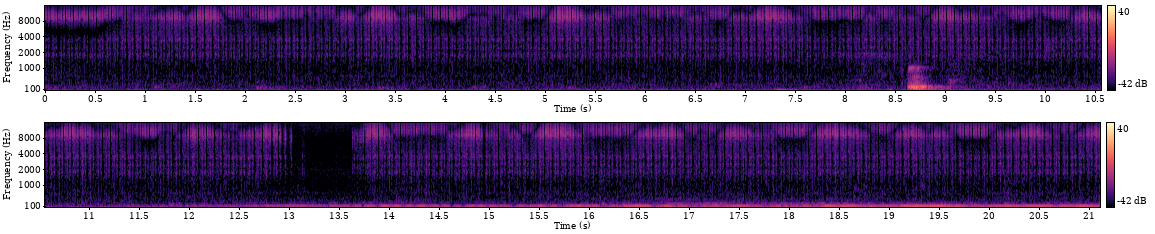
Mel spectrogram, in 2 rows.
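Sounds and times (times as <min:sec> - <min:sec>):
Long-winged conehead buzzing song: 0:05.5 - 0:21.0
soft knock: 0:08.6 - 0:09.2
low hum: 0:11.4 - 0:21.0.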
